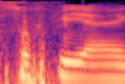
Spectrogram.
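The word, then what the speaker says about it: Sofía: E allora, oggi, dopo la proiezione del film Sofia, si pronuncia Sofia in spagnolo, in italiano che è Sofia.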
